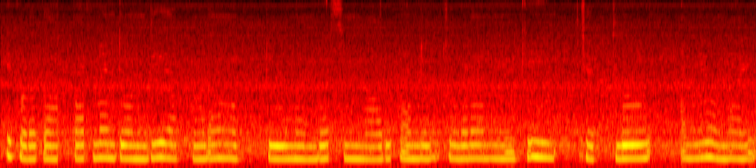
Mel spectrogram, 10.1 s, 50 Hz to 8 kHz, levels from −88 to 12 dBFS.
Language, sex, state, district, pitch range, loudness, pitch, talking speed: Telugu, female, Andhra Pradesh, Krishna, 230-245 Hz, -24 LUFS, 235 Hz, 65 wpm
